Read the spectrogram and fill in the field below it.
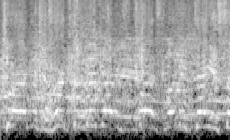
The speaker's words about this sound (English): Well, the crowd's too into it. You can't make it out.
